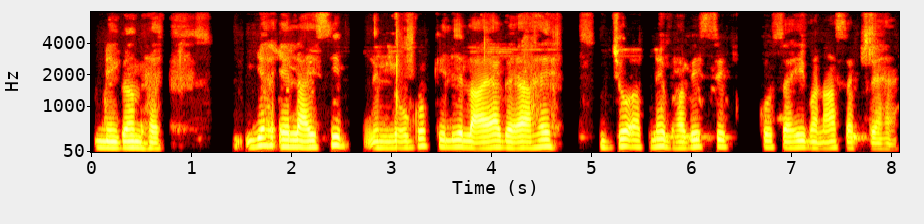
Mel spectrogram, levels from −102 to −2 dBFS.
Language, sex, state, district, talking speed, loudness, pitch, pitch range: Hindi, male, Bihar, Jamui, 135 wpm, -17 LUFS, 135 Hz, 125-145 Hz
